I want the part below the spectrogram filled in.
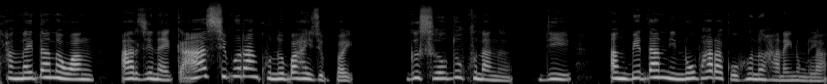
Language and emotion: Bodo, sad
